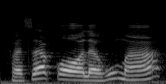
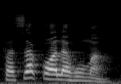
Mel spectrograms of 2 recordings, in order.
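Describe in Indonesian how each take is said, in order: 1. Vokal setelah 'saq' dibaca panjang. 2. Vokal setelah 'saq' dibaca pendek. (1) "Itu fasaqa itu maknanya apa? Memberikan ah air" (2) "fiskun, fasik, merusak mak makna"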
